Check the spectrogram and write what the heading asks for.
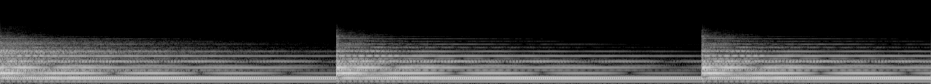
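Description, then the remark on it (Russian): A large, deep bell tolls three times at slow, even intervals, each strike ringing out loudly with a rich, lingering hum that carries into the next. No voices. “И где этот пресловутый колокол? Ну, давай, дзынь, дзынь!”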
